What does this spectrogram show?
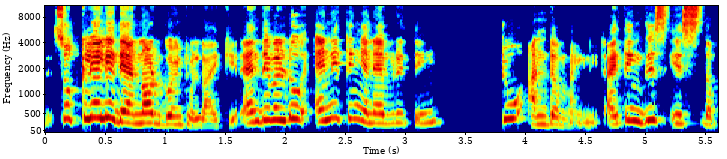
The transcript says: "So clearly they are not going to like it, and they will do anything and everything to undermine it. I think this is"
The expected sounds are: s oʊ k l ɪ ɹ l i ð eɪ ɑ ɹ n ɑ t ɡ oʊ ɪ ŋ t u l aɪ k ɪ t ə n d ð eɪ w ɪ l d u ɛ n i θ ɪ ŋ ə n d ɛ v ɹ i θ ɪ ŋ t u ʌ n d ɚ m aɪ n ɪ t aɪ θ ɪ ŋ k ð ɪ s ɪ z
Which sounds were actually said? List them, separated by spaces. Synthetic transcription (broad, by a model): s oʊ k l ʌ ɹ l i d eɪ ɑ ɹ n ɑ t ɡ oʊ ɪ ŋ t u l aɪ k ɪ t ə n d eɪ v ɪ l d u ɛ n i t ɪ ŋ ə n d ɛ v ɹ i t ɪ ŋ t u ʌ n d ɚ m aɪ n ɪ t aɪ t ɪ ŋ k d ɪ s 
